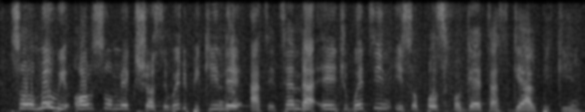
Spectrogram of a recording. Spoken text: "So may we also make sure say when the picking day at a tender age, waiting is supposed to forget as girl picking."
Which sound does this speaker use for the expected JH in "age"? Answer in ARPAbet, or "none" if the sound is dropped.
JH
